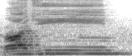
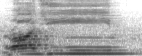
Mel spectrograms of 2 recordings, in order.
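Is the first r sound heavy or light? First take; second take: heavy; heavy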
